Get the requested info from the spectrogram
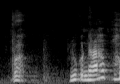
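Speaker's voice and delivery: high-pitched startled mock question. Woken friend asks the narrator, startled. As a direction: act out a friend waking confused.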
